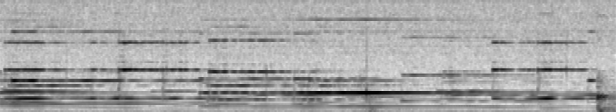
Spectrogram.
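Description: A handbell choir ringing a tune: brass handbells struck every half second to a second, their tones ringing on and overlapping into chords.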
